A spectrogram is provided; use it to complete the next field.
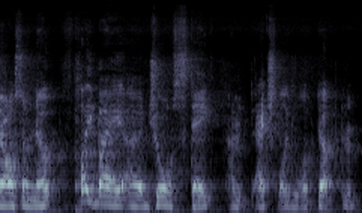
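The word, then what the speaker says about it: Staite: But it's pronounced like State. You just don't pronounce the I. It's silent.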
